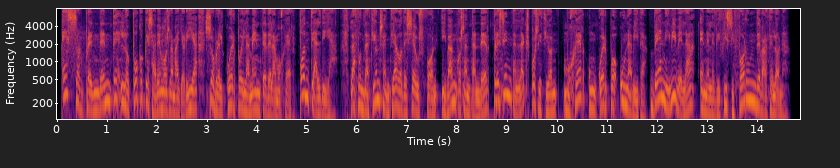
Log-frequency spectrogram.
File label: female spanish event comercial; ideasonora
